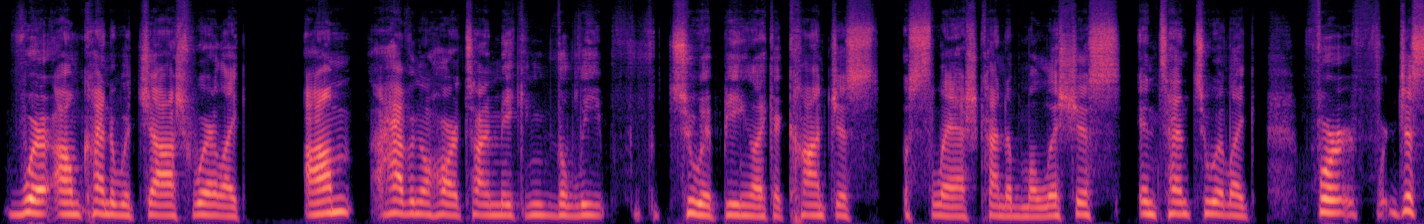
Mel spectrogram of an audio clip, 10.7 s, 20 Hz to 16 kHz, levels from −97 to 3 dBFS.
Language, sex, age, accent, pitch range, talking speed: English, male, 20-39, American, 150-190 Hz, 190 wpm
